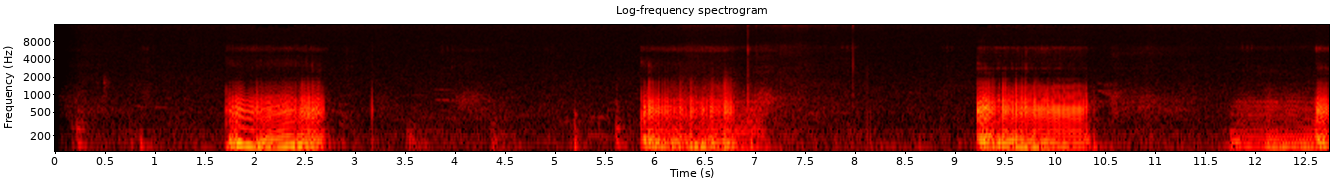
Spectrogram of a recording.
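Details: A pug snores in loud, rattling inward breaths, about 18 a minute, with quiet pauses between.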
